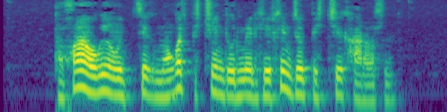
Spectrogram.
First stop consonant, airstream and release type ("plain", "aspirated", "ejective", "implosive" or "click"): aspirated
